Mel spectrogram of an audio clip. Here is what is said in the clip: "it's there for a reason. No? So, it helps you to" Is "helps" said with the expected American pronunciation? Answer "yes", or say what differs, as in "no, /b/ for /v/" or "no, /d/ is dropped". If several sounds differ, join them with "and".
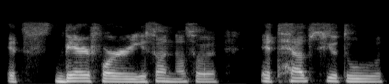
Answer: yes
